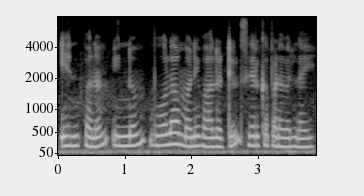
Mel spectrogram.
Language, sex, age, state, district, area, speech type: Tamil, female, 30-45, Tamil Nadu, Nagapattinam, rural, read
